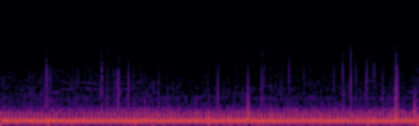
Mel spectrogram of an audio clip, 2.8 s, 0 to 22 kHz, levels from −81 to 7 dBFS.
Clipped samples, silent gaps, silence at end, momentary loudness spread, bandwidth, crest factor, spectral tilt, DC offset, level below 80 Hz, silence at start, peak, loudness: under 0.1%; none; 0 s; 1 LU; 4.2 kHz; 12 dB; -11.5 dB/octave; under 0.1%; -54 dBFS; 0 s; -22 dBFS; -34 LUFS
